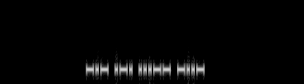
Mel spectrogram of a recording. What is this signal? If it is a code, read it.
Morse code, heard as a keyed tone, about 53 wpm, 700 Hz. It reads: KR3X
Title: USA Call Signs - 4 Characters - Repeated 2x - 50wpm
